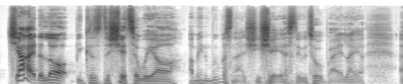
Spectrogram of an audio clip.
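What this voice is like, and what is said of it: Hoarse voice. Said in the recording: “I'm a little bit hoarse this morning. ... Went down Tottenham yesterday, shouted at them.”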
